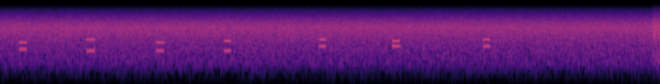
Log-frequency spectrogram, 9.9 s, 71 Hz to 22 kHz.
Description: DTMF, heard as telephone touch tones, dialled by hand, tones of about 110 ms, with radio hiss and a squelch burst at the end. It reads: 4 3 1 2 # 0 #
